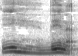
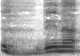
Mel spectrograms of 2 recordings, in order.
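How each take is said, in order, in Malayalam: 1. "h" മൃദുവായ, ലളിതമായ ഒരു ശ്വാസമാണ്. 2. "h" ഉച്ചത്തിലുള്ളതും മുഴങ്ങുന്നതുമാണ്. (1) "സിമ്പിളായ ഒരു ഹ ആണ്" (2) "വലിയൊരു സ്വരത്തോടുകൂടി വലിയ മുഴക്കത്തോടുകൂടി"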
